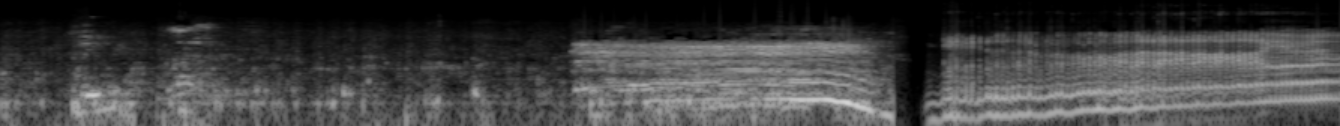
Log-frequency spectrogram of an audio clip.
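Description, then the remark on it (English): A car engine starts up: after a rough, growling rumble, a loud harmonic roar drops in pitch, cuts out briefly, then surges back and climbs steadily as the engine revs. “That's starting the car.”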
